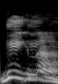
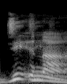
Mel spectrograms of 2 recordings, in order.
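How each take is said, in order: First: জি'না said as গিগনা with a hard g; mispronounced জি'না with g; Egyptian g for jim. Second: জি'না with a clear j sound; correct Quranic jim. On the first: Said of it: "এখন এক মিশরি যদি". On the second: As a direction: say জি'না properly, j as in jeep. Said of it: "আল্লাহ কি বলছেন?". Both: Shown as a demonstration.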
